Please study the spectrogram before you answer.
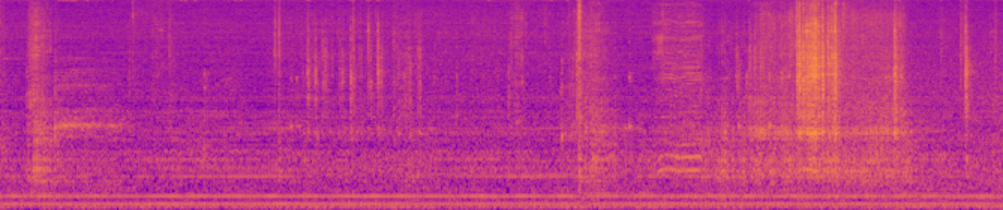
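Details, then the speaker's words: Panasonic SVHS-C camcorder during tape playback: steady droning hum with rattly bursts, whole camera vibrating, tape won't eject; bad head drum motor bearing suspected. Head drum bearing noise. "Wow that doesn't sound good that sounds bad that almost sounds like there's a bad bearing in this thing"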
